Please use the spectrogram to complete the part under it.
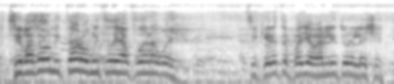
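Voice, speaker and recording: A man's voice: very high voice, fast talker, darkish tone. A man with a Mexican accent hosting a food challenge, teasing and egging someone on in casual slang. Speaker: host filming a food challenge. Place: indoor grocery store. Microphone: phone at arm's length. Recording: busy store with crowd noise.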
